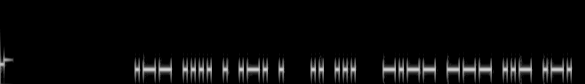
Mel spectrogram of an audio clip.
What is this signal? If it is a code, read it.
Morse code, heard as a keyed tone, about 32 wpm, 700 Hz. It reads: WHERE IS YOUR
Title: Sentences from Top 1000 Words - Review Part 1 - 30wpm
